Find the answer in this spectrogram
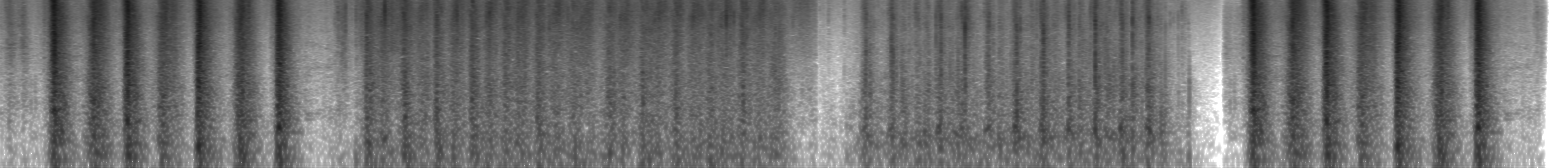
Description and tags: Processed whoosh recordings for you motion graphic, fight scenes... or when you just need a little whoosh to you sound design :) Add reverb if needed and it's ready to go.
If you use them you can send me a link.
Air, movement, rotation, whirl, Whoosh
